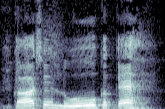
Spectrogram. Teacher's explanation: ਦੋਵੇਂ ਕਕੇ ਬੋਲਨੇ ਕਿਤੇ ਇੱਕ ਕਕਾ ਬੋਲ ਜਾਂਦੇ ਨੇ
